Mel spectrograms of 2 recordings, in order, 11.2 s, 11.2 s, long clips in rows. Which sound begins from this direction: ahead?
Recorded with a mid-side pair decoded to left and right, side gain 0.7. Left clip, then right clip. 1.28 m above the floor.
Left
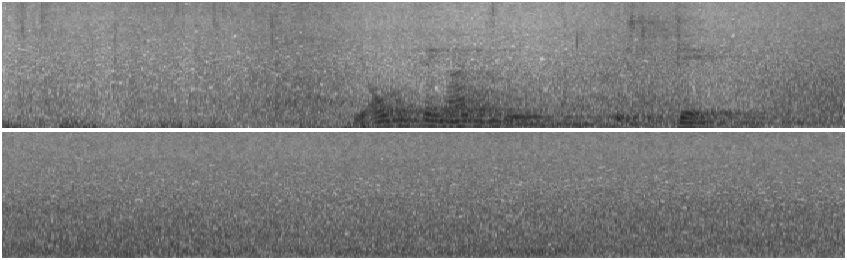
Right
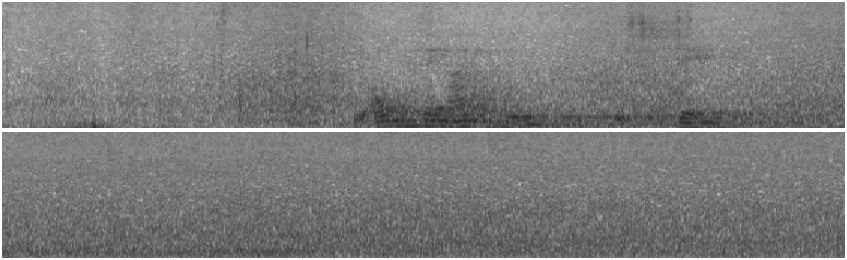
A man speaking, at 2.3 s.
